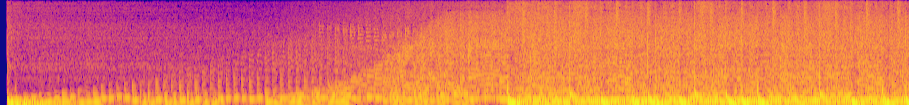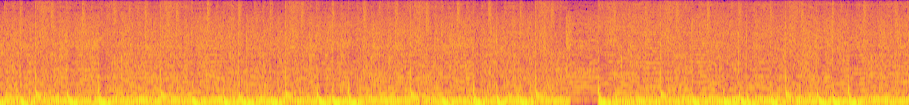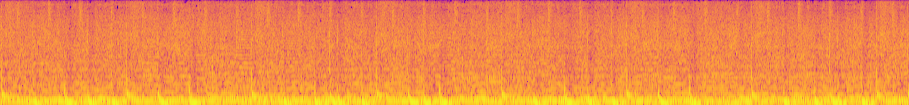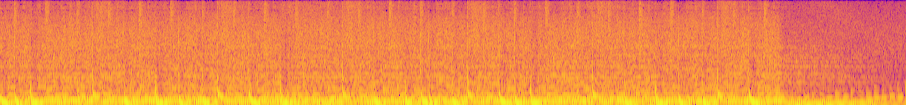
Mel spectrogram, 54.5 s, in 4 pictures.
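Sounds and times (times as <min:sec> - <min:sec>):
rock dubstep music: 0:00.1 - 0:54.4.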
